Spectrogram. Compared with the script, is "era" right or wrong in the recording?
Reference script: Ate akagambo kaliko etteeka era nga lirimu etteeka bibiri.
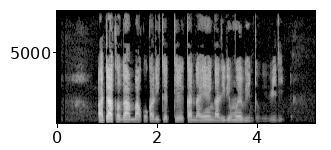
wrong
